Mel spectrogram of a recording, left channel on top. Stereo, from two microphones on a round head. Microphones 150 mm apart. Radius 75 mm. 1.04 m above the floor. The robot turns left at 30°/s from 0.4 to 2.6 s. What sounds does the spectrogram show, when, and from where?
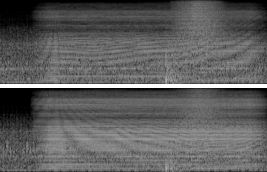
1.6 s a hiss: 30° left (ahead or behind), 2.5 m; by 2.2 s 10° left (ahead or behind), 2.5 m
